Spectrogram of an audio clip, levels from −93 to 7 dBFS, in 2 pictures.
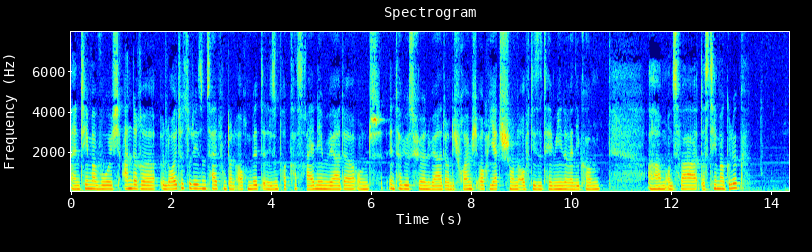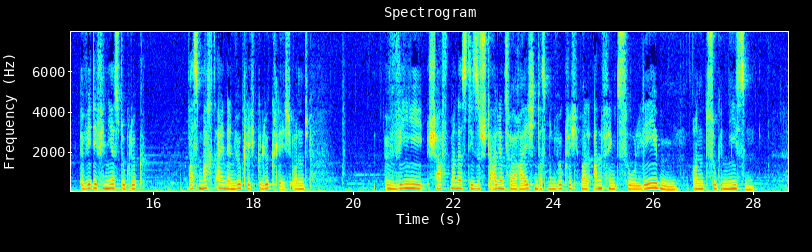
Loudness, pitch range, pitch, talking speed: -21 LUFS, 175-195 Hz, 180 Hz, 140 wpm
